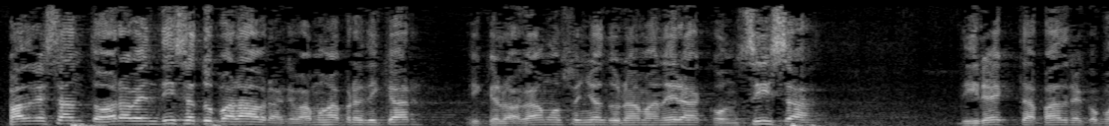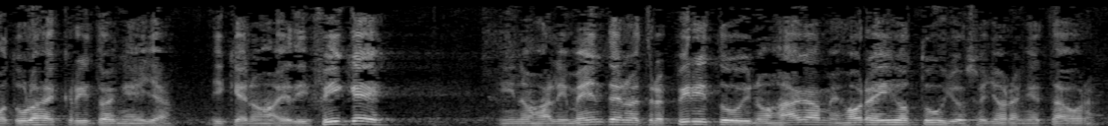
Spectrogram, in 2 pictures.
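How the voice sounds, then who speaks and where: Bright-voiced Puerto Rican pastor preaching. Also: male voice, medium pitch, dull audio, a little hiss or hum. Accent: Puerto Rican Spanish. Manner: fervent, reads scripture slowly with rising emphasis; pleading prayer with repeated "Señor" and "Padre". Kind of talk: sermon with scripture reading and prayer.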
